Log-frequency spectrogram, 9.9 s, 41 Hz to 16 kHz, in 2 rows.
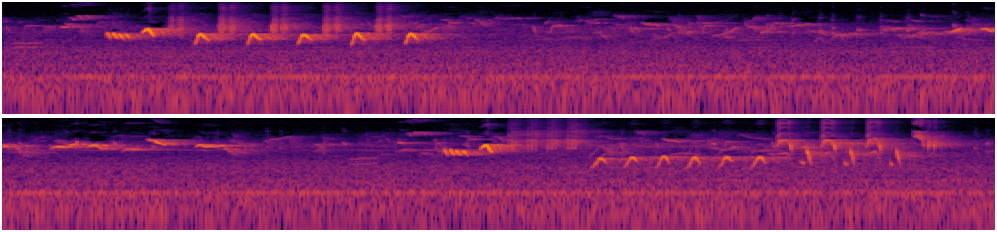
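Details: Common nightingale singing on 27 April 2019 at 11:20 in Ostravice, Czechia, filmed with a Panasonic Lumix GH5. It gives loud series of repeated clipped notes, buzzy chattering bursts, a softer warbled passage, then a fast run of rising notes over a steady low hum.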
